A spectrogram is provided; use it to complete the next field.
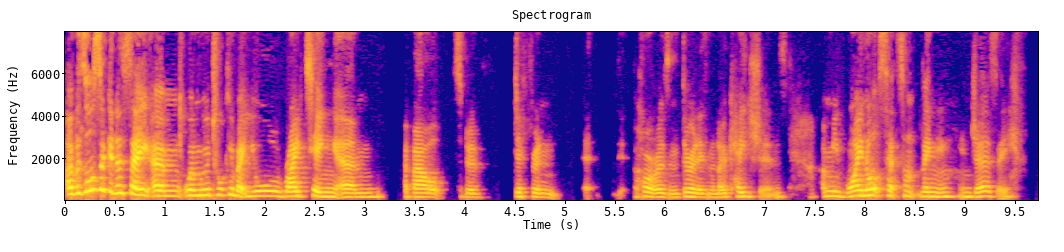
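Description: An ordinary speaking voice from a woman, fairly high in pitch, at a fairly quick pace with ordinary pitch variation. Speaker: podcast host. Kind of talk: casual chat.

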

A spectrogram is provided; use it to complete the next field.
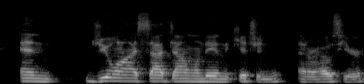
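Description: This is a man with a normal speaking voice. His pitch is medium and his intonation fairly even. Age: 20s. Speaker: window cleaning business operator. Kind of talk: casual interview chat.

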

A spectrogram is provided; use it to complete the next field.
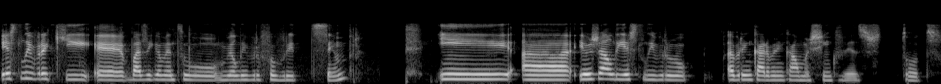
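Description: A woman with a fairly high voice speaks at a fairly slow pace in a monotone, flat intonation. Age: 20s. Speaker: game developer. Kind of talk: interview.

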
